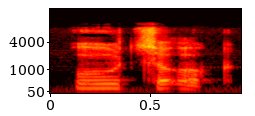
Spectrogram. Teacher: That's the key thing that makes it sound East Berkeley, is that U glottal stop U.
